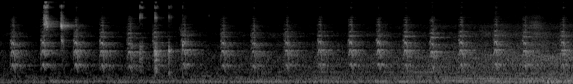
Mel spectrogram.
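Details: Kala tetar, the black francolin, uttering a long string of grating, clucking notes at roughly three or four per second, less evenly timed, with a couple of brief high chirps near the start and steady background noise.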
